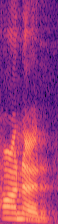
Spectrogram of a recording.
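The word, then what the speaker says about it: honour: उच्चारण नहीं करेंगे जैसे इसका एक अन्य उदाहरण है ओनर हा ओ एन ओ यू आर यहां पर भी हा साइलेंट है तुरंत बाद हा का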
